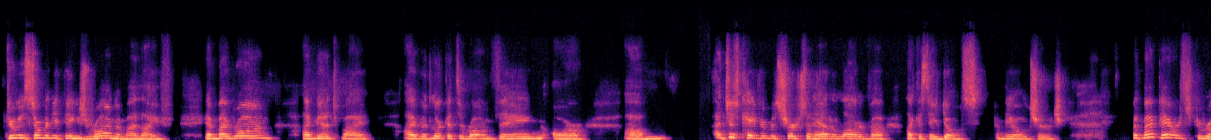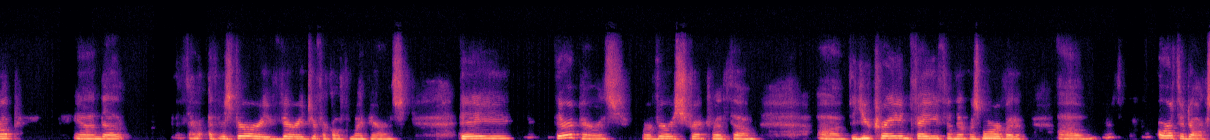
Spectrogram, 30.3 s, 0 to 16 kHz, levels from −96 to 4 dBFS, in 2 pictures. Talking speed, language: 155 wpm, English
